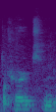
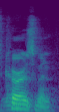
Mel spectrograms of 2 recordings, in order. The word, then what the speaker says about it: Kurzman: Because you know my name is, they often pronounce it Kurtzman, which is. Kurzman.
